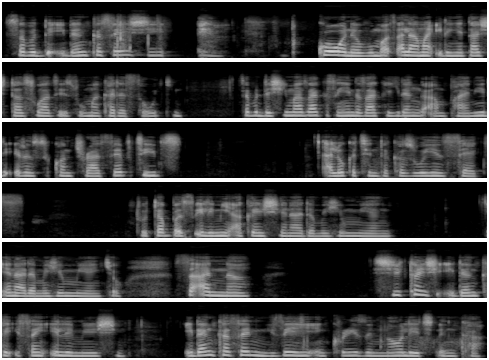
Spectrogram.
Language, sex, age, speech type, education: Hausa, female, 15-29, spontaneous, tertiary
